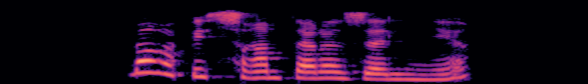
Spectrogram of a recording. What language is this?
Kabyle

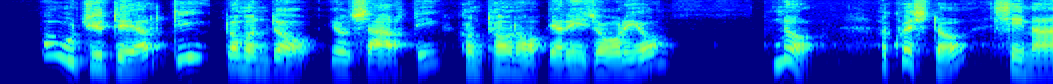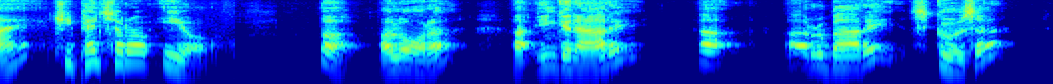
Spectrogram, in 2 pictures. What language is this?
Italian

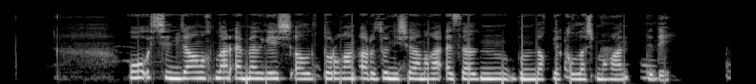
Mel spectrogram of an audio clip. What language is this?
Uyghur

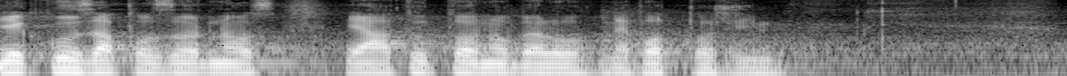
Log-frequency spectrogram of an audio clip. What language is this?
Czech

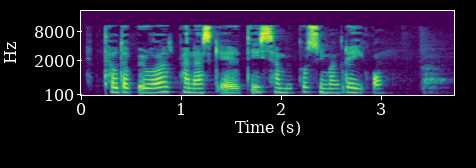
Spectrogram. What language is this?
Georgian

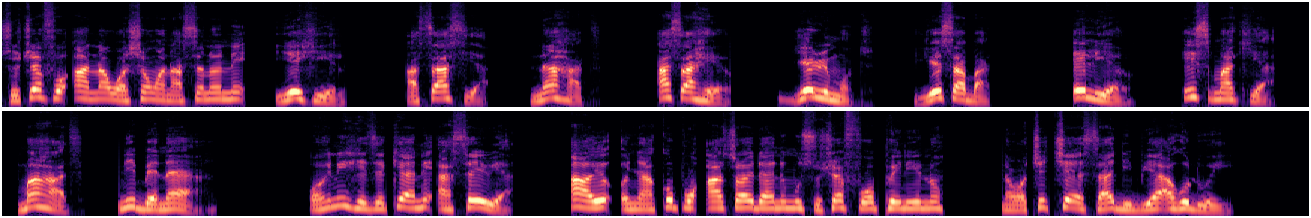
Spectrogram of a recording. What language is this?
Akan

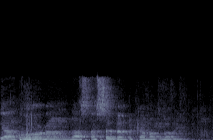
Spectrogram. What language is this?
Hebrew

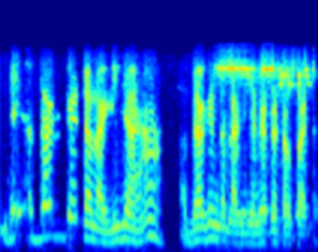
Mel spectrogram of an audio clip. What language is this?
Punjabi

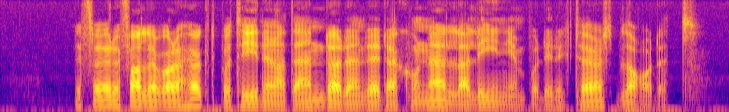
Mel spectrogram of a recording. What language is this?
Swedish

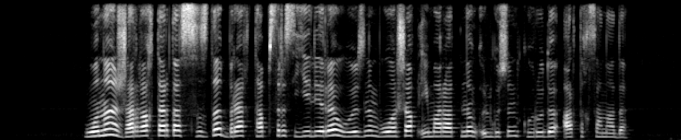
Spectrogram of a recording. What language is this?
Kazakh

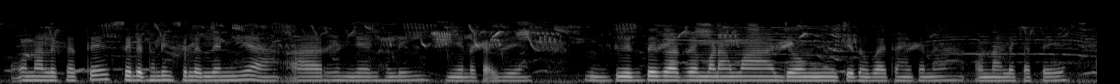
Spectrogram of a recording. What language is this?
Santali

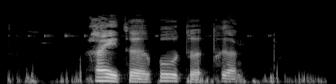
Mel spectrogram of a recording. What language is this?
Thai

